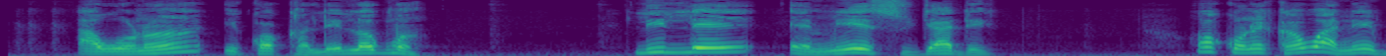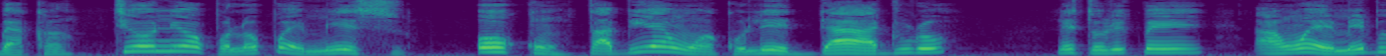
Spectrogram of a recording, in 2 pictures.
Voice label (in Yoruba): good news yoruba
